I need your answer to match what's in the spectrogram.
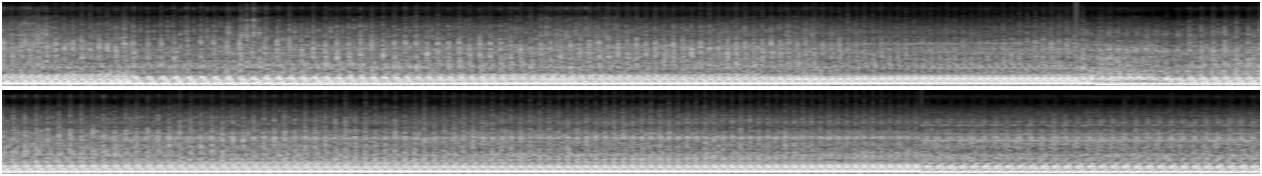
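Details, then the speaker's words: Harley Evo V-twin chopper on its first test ride after an eight-month rebuild: deep, even thump pulling cleanly through gear changes with no knocks or misses. Normal running, described as light with plenty of power. "It's just a cracking little unit. So much fun. It's light, plenty of power. Cruise along, no worries at all."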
